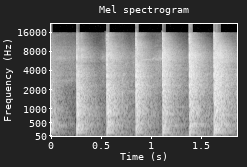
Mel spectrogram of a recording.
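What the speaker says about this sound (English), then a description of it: "we can now knock these in" A hammer knocks in the nails of cable clips holding twin and earth cable, six sharp, loud, evenly spaced strikes about a third of a second apart with no talking.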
